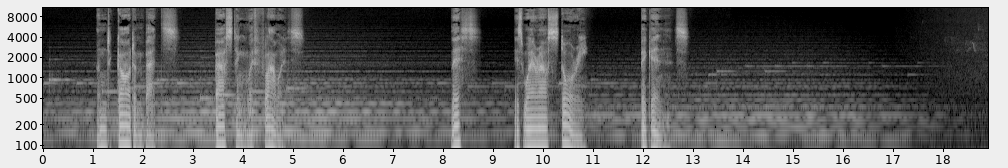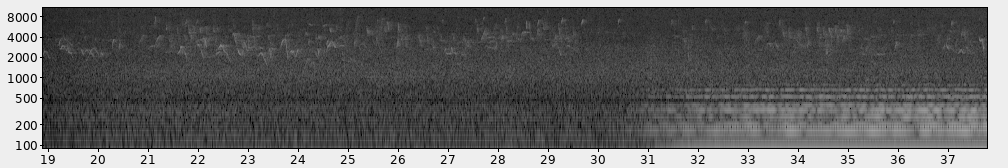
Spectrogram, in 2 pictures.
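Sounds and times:
birds chirping and twittering: 0:00.0 - 0:10.9, 0:11.6 - 0:14.1, 0:17.3 - 0:37.7
speech: 0:01.1 - 0:02.7, 0:03.4 - 0:05.2, 0:08.2 - 0:08.7, 0:09.4 - 0:10.9, 0:12.0 - 0:12.9
gentle breeze rustling leaves: 0:17.9 - 0:37.7.

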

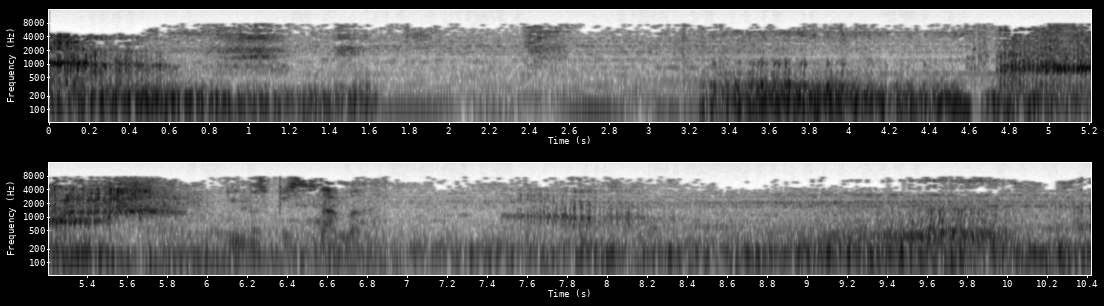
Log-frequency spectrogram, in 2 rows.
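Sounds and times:
wolf growling: 0:00.0 - 0:01.9, 0:03.2 - 0:06.0, 0:07.4 - 0:10.4.

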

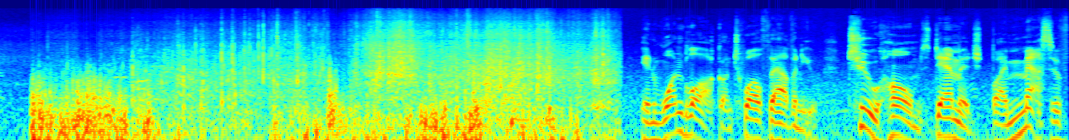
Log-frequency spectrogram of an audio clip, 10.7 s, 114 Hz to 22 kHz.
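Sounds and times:
strong wind gusts buffeting the microphone: 0:00.3 - 0:06.3
speech: 0:06.4 - 0:10.6.

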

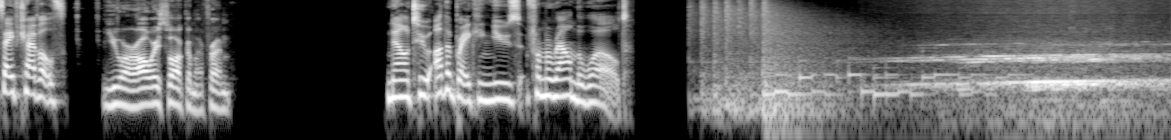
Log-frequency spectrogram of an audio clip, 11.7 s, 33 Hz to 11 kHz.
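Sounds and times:
speech: 0:00.0 - 0:02.4, 0:03.9 - 0:06.4
emergency take-cover warning sirens wailing across Hokkaido after a ballistic missile test: 0:08.7 - 0:11.7.

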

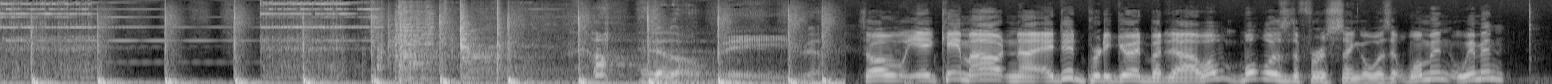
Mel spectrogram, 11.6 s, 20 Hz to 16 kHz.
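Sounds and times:
telephone bell ringing: 0:00.0 - 0:04.0
low thumping beat: 0:00.7 - 0:06.4
speech: 0:06.5 - 0:11.6.

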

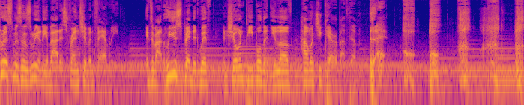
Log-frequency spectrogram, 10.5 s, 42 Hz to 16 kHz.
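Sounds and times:
speech: 0:00.0 - 0:07.8
harsh throat clearing: 0:07.4 - 0:10.4.

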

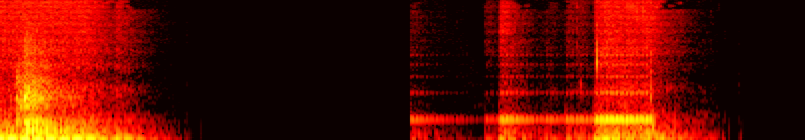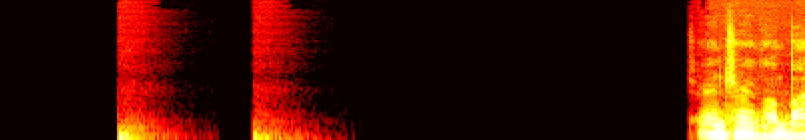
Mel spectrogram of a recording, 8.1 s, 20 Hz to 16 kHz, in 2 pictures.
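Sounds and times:
phone ringing through handset speaker: 0:02.5 - 0:03.3.

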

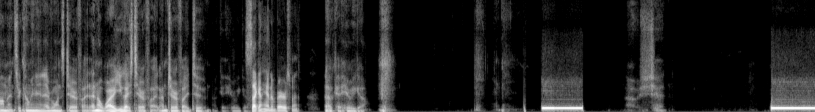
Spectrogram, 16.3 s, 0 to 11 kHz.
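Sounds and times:
speech: 0:00.2 - 0:04.2, 0:04.9 - 0:07.8
outgoing phone call ringing tone: 0:10.8 - 0:11.7, 0:15.4 - 0:16.2.

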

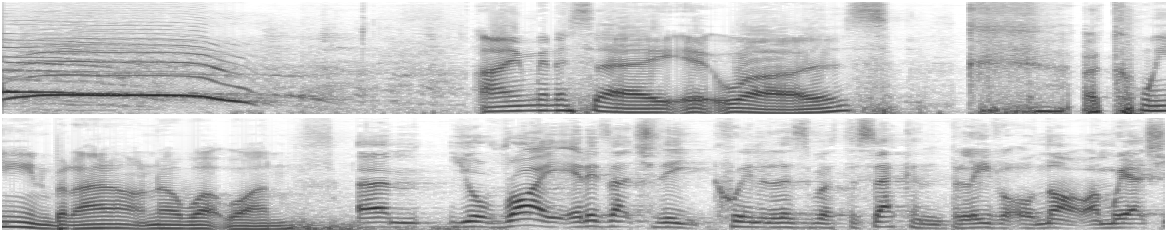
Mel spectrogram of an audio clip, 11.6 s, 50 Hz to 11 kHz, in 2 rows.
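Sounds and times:
loud high whoop from the audience: 0:00.0 - 0:01.7
live audience cheering: 0:00.0 - 0:01.8
speech: 0:02.4 - 0:04.6, 0:05.4 - 0:11.6.

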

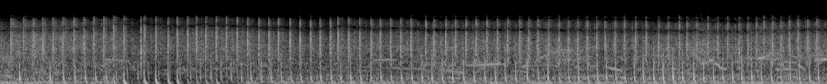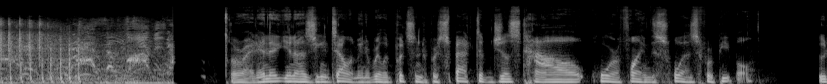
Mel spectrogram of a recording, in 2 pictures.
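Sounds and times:
sustained rapid automatic gunfire from a shooting: 0:00.0 - 0:09.4
speech: 0:11.1 - 0:16.5.

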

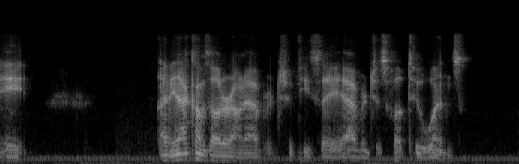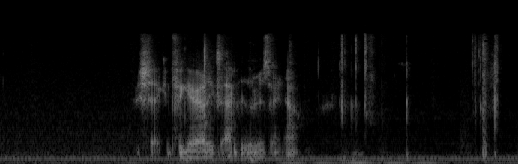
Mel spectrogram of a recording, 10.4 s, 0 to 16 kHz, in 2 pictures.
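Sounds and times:
steady low electrical hum: 0:00.0 - 0:10.3
speech: 0:01.6 - 0:04.8, 0:06.6 - 0:08.3
computer keyboard keystrokes: 0:07.2 - 0:10.3.

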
